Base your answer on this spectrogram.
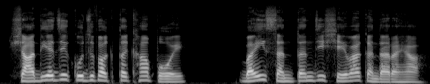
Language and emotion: Sindhi, neutral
